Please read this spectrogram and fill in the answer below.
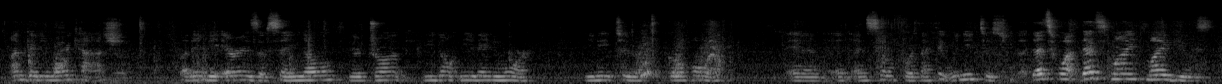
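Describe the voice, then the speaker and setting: A woman's fairly even voice at a moderate pace, with long, frequent pauses and noticeable background noise. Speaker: member of the public giving comment. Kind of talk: public comment at a meeting. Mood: earnest, emotional. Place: meeting room. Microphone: camera far.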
